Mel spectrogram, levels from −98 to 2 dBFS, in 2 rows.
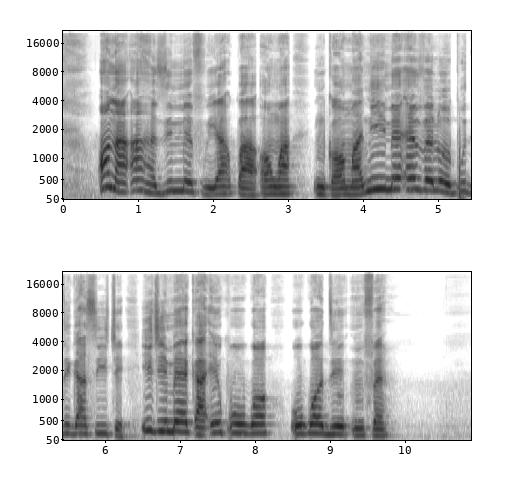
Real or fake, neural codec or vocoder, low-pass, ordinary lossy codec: fake; vocoder, 48 kHz, 128 mel bands, Vocos; none; none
